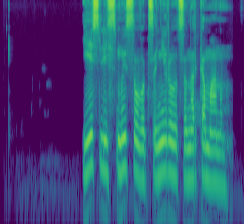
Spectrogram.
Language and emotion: Russian, neutral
